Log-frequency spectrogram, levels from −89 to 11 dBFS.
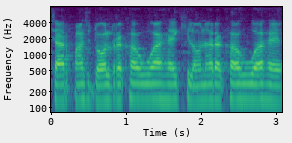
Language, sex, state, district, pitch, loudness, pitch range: Hindi, male, Tripura, West Tripura, 140 Hz, -17 LUFS, 135-140 Hz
